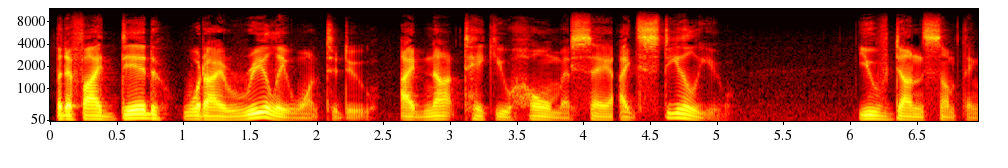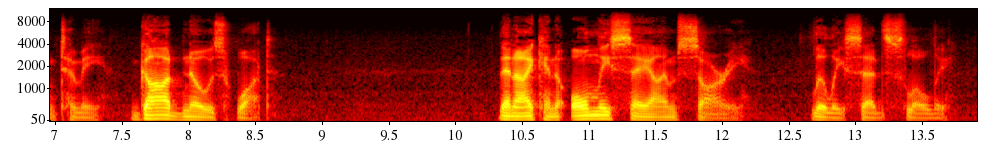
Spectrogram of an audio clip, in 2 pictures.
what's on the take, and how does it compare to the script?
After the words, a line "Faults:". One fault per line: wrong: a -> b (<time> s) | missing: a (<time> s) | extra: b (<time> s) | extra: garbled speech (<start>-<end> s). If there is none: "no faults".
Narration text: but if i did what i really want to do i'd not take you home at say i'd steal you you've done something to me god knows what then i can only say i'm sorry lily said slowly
but if i did what i really want to do i'd not take you home at say i'd steal you you've done something to me god knows what then i can only say i'm sorry lily said slowly
Faults:
no faults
